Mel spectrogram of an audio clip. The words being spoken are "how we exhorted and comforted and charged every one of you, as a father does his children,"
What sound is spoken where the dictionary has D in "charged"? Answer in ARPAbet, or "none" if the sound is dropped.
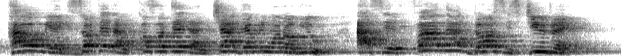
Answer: none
